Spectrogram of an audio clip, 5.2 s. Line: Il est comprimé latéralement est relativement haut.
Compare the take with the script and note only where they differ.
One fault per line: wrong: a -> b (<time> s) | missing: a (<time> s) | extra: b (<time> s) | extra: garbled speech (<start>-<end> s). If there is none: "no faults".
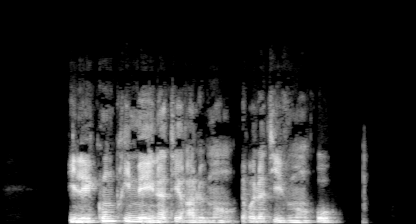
no faults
